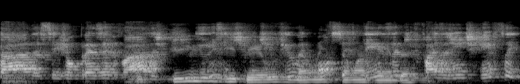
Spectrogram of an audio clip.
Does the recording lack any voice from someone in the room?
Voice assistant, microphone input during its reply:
No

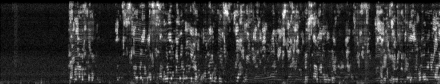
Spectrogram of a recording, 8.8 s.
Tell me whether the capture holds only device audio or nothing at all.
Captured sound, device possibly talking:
Yes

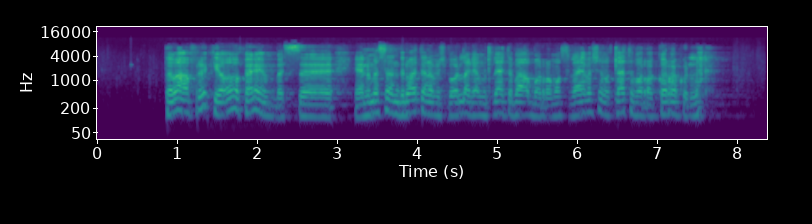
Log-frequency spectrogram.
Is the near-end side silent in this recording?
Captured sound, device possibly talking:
No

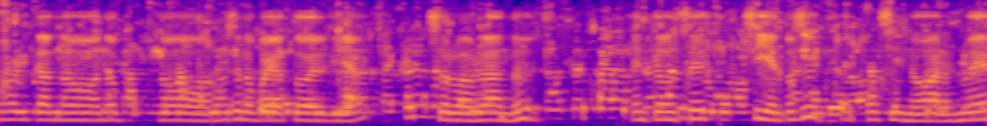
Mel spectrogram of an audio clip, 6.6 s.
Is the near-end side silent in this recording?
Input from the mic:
No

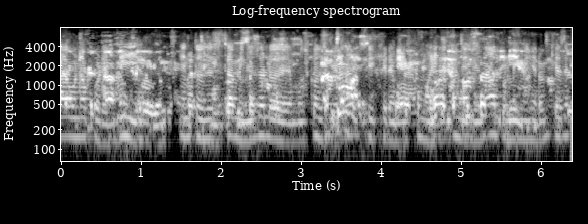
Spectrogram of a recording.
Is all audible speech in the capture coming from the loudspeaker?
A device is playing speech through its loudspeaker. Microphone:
No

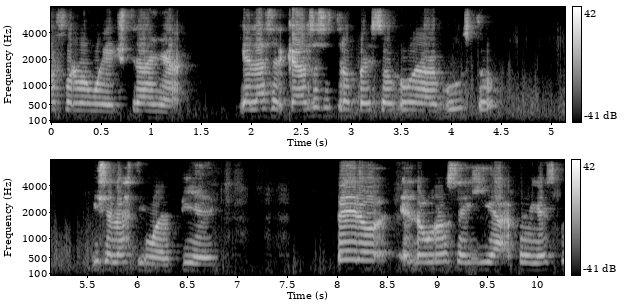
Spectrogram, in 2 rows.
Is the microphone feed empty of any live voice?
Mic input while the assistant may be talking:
Yes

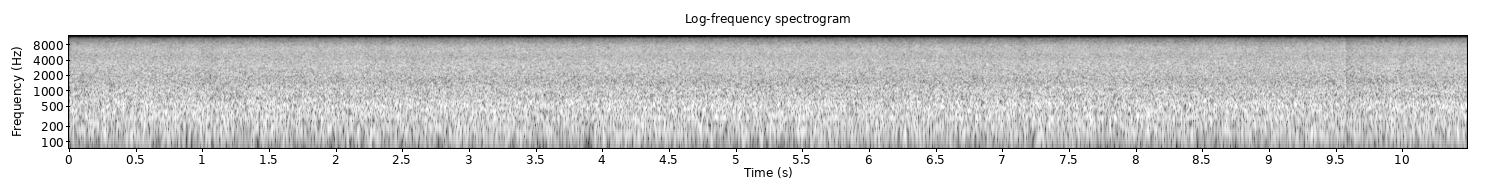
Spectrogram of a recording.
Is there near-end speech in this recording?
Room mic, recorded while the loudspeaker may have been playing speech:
No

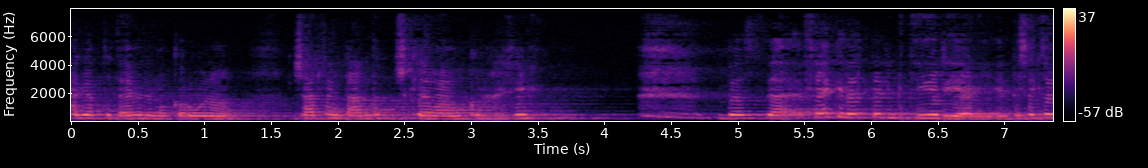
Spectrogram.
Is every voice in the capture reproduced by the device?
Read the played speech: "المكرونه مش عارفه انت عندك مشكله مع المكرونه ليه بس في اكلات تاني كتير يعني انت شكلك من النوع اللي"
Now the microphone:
Yes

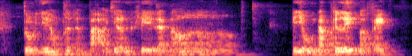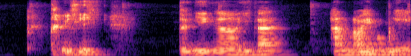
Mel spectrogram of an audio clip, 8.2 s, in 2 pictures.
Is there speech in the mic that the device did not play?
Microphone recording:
Yes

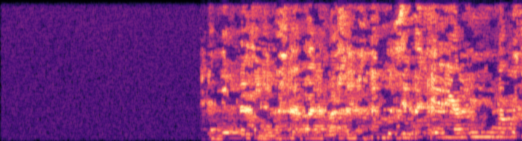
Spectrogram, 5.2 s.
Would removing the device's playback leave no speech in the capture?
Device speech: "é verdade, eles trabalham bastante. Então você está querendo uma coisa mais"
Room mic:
Yes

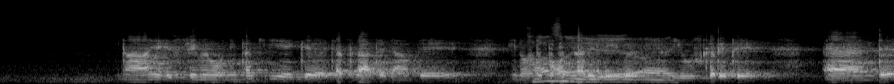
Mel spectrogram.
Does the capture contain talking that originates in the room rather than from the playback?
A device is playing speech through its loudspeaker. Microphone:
Yes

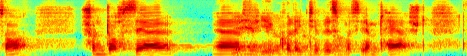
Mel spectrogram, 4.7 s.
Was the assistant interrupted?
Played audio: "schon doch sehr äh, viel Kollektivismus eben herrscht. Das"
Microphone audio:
Yes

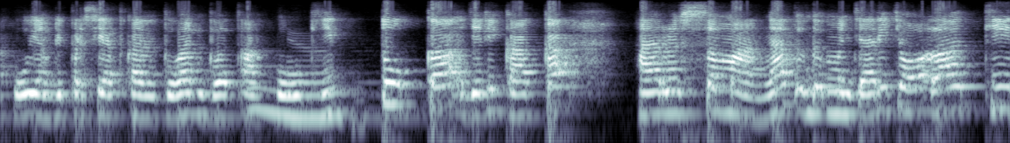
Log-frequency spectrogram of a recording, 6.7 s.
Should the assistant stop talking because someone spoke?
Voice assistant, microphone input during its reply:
Yes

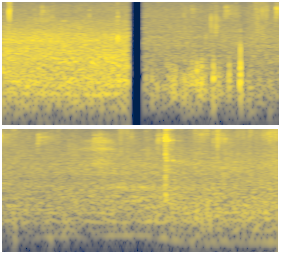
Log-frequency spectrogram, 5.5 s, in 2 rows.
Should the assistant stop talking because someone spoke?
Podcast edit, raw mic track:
No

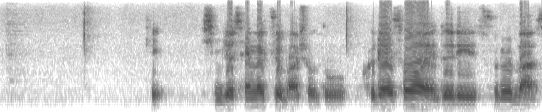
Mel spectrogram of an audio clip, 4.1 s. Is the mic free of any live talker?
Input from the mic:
Yes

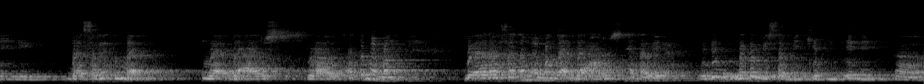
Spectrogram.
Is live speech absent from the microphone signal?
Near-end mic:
Yes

